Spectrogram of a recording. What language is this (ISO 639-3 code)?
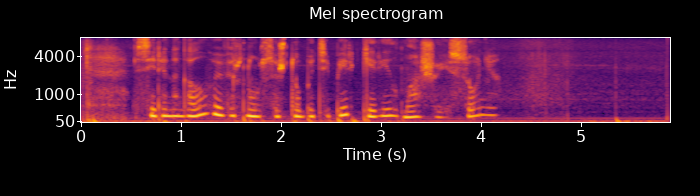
rus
